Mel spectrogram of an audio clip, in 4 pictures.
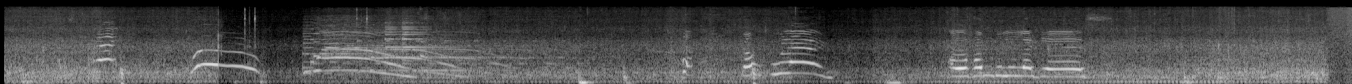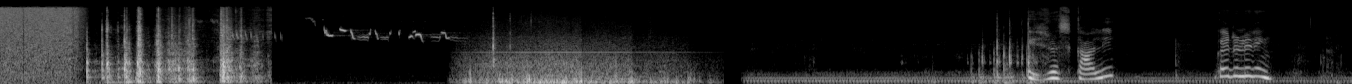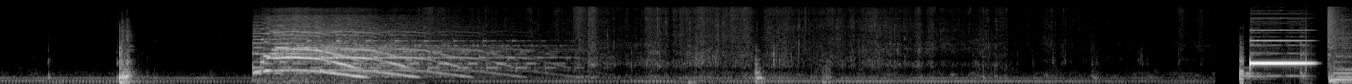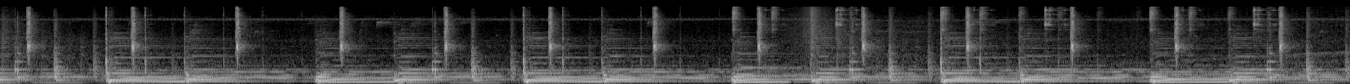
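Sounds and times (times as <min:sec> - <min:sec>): small bird chirping: 0:16.2 - 0:18.1
loud steady beep: 0:39.5 - 0:40.3
music: 0:40.3 - 0:54.0.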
